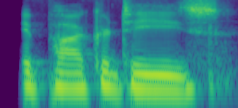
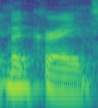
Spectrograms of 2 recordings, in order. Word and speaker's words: Hippocrates: Hypocrates quote is a Did I say it right? You did. Okay. I wish you would have said it. If you hypocrites, if you had said hypocrites, I'd have fallen off the chair.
